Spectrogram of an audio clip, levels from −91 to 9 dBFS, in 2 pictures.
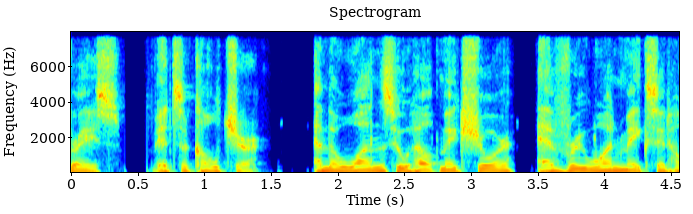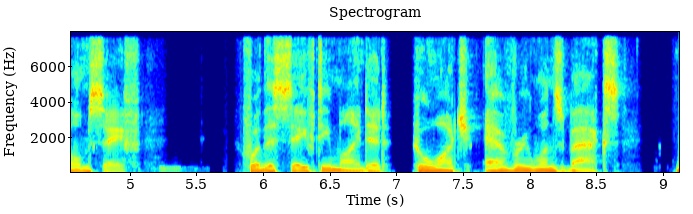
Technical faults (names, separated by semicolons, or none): background gated by the echo canceller; echo leak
